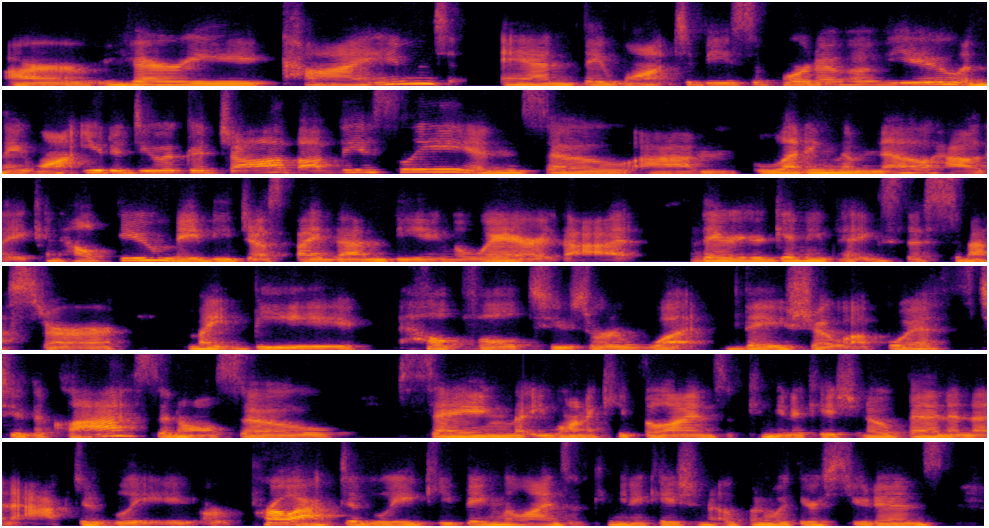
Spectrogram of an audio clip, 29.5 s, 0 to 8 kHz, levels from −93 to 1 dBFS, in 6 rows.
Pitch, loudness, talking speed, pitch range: 145 Hz, -27 LUFS, 175 wpm, 135-155 Hz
